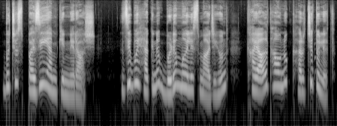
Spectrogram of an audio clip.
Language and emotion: Kashmiri, sad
